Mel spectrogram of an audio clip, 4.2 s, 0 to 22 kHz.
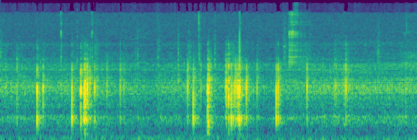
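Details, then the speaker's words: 1957 Bush VHF64 valve radio tuned to FM: irregular sharp crackles and pops over steady hiss; crackling also present on long and medium wave but quiet on phono. "what about FM no crackling but that sounds oh no there's crackling"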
